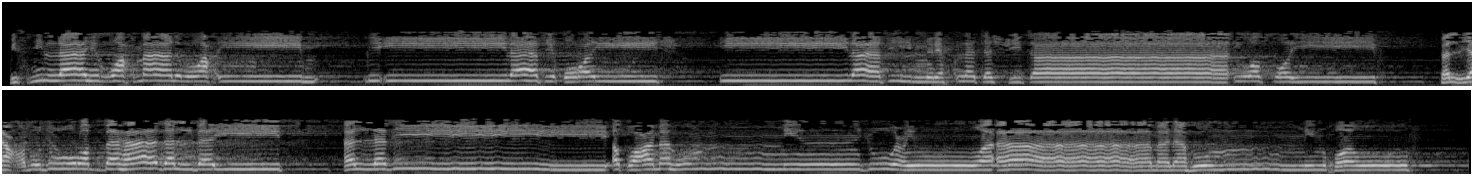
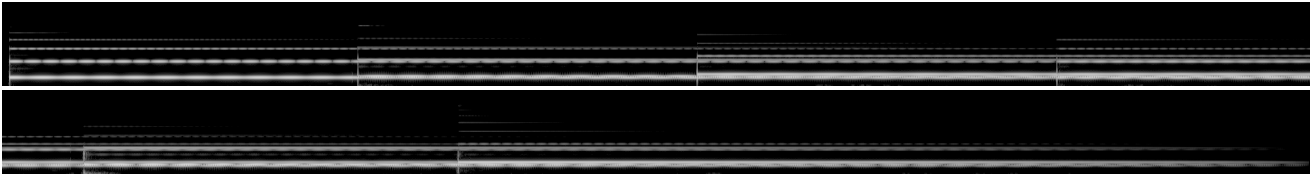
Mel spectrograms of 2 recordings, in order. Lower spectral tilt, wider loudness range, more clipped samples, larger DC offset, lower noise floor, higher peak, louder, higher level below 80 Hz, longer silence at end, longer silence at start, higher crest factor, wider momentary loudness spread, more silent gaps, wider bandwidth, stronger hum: first, -9 dB/octave vs -5 dB/octave; second, 4 LU vs 8 LU; neither; neither; about the same, -48 dBFS vs -48 dBFS; about the same, -8 dBFS vs -6 dBFS; second, -23 LUFS vs -18 LUFS; first, -56 dBFS vs -64 dBFS; second, 0 s vs 0.7 s; about the same, 0.1 s vs 0.05 s; about the same, 16 dB vs 12 dB; about the same, 9 LU vs 10 LU; neither; first, 5.8 kHz vs 4.7 kHz; neither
